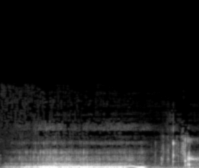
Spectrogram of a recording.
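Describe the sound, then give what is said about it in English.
A loud, rumbling human snore from a big, heavily muscled aged man in a hospital bed behind a curtain drags on for over a second with a rough, buzzing rasp, then trails off into quieter breathy rustling. No one speaks. “From behind the curtain and the other bed in the room, from the big, heavily muscled aged man in it, comes a rhythmic and ear-shattering snore.”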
